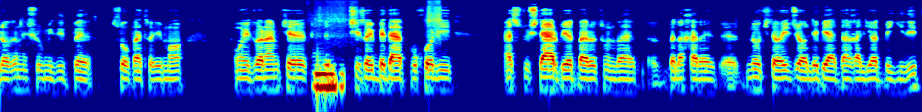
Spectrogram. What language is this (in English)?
Persian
